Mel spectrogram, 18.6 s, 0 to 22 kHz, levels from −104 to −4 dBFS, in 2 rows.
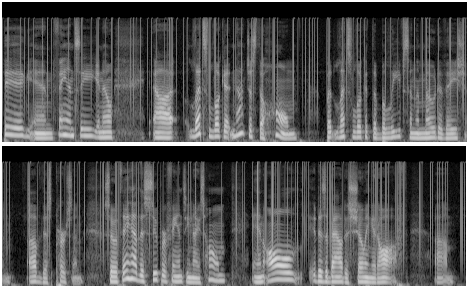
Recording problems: crackle, like an old record; noticeable; 10 dB below the speech

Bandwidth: 13.5 kHz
